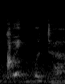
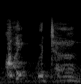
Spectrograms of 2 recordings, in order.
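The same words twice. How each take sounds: First: High, breathless whisper of quick return; a whispered repeat; whispered echo. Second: Said in the usual way. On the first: Shown as a demonstration. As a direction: hiss the echo mockingly.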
